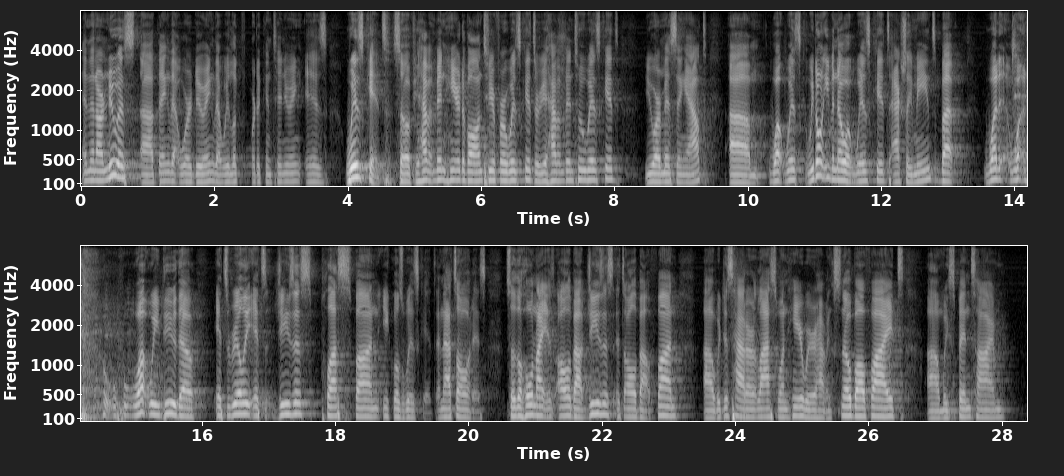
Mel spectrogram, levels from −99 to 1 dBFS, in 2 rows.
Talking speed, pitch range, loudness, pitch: 210 wpm, 130-155 Hz, -28 LUFS, 145 Hz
